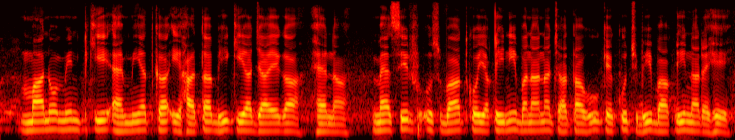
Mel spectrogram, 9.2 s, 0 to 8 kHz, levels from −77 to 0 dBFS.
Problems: constant background noise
